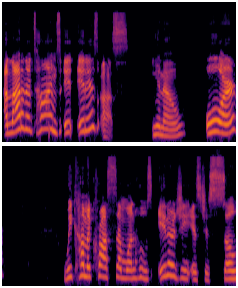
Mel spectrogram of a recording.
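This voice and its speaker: Bright, high-voiced woman podcaster, unhurried. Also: dry recording, clean studio sound. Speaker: podcast co-host. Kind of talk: casual podcast conversation.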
